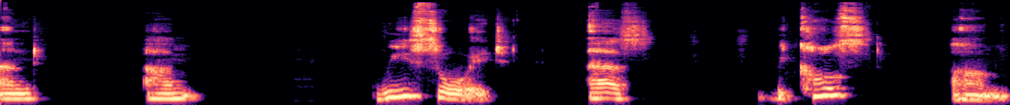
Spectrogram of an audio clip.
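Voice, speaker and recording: A woman with vocal fry and a fairly low voice speaks very slowly with lively intonation, pausing long and often. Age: 70s. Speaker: psychedelics researcher and foundation founder. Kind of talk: interview answer.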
